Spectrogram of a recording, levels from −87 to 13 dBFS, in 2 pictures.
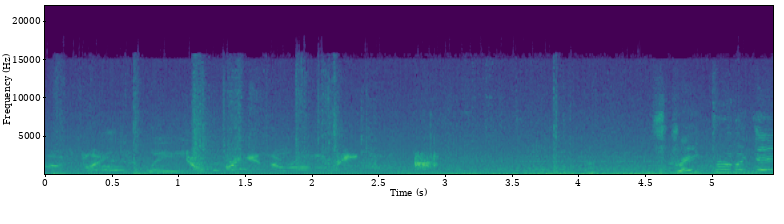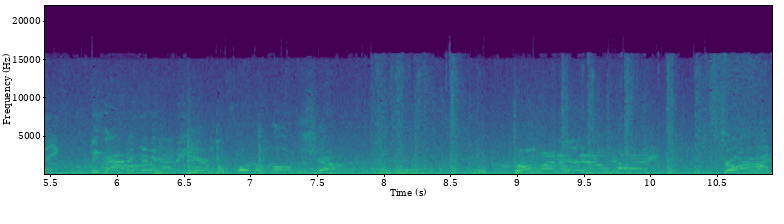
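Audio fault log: Throughout: mains buzz. A steady, raspy buzz sits under the sound, only around 10 dB below it. Sharp switching spikes from the 50 Hz supply leak in twice per cycle. Their harmonics stack up at 100 Hz spacing into the kilohertz range, giving the edge.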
